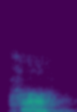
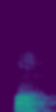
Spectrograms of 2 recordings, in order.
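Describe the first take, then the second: First: The p is followed by a puff of air. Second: The p has no puff of air. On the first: "this is in the second column, so it should be aspirated" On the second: "The first one is pa"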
